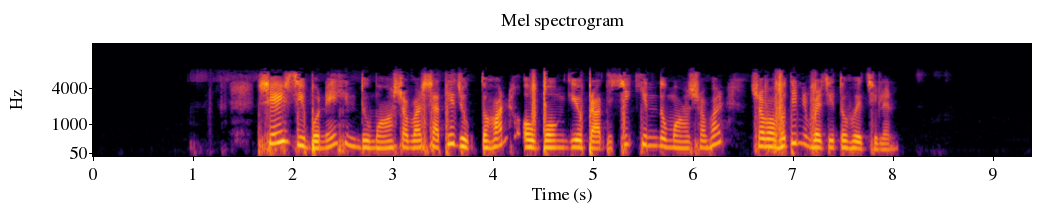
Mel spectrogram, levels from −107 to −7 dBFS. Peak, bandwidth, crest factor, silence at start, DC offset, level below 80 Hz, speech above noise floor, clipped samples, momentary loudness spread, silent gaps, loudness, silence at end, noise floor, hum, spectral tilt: -6 dBFS; 7.6 kHz; 20 dB; 1.4 s; under 0.1%; -52 dBFS; over 65 dB; under 0.1%; 9 LU; none; -25 LUFS; 1.35 s; under -90 dBFS; none; -4.5 dB/octave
